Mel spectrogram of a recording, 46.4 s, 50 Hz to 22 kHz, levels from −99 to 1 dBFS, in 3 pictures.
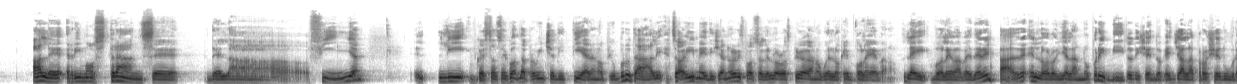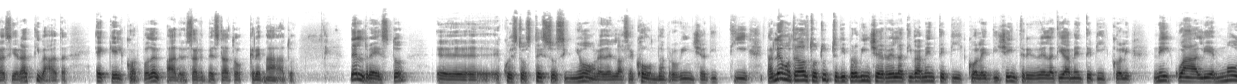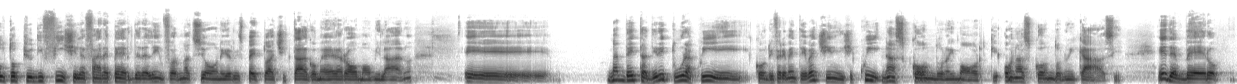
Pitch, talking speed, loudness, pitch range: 130 Hz, 145 wpm, -22 LUFS, 115-160 Hz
